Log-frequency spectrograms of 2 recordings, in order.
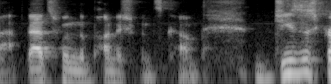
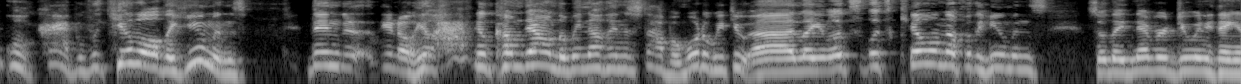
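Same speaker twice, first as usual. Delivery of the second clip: high-pitched muttering demon plotting; a demon's high voice talking it over with the others; scheming demon; 8 semitones higher than usual. Retold or imitated. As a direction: plot it like a nervous minion. Demons scheming among themselves.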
